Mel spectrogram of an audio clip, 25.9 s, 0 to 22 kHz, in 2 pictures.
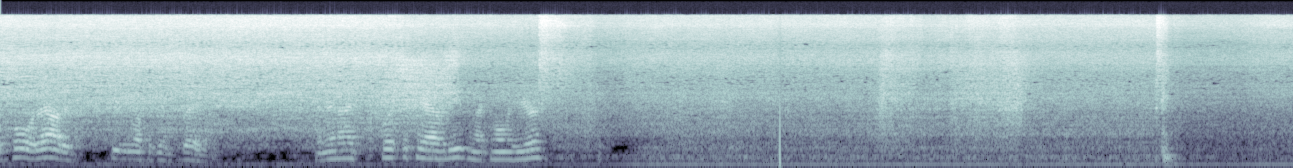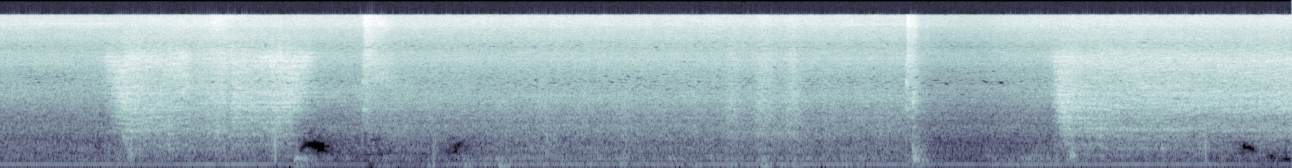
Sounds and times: Speech: 0.0 - 2.2, 3.2 - 5.5
Spray: 0.0 - 25.8.

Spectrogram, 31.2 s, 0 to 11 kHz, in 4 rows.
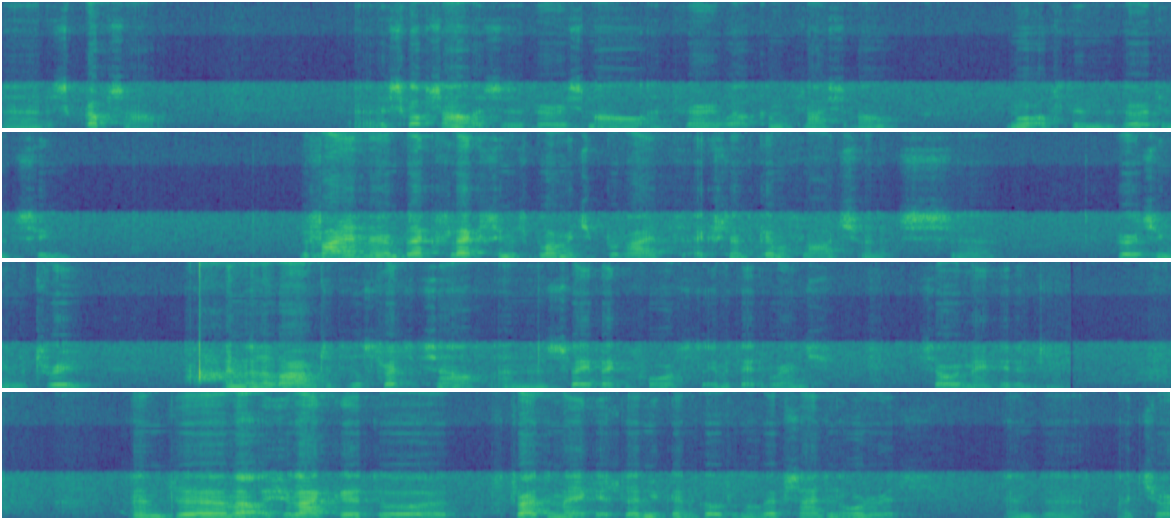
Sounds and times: Speech: 0.0 - 1.2, 2.3 - 6.1, 6.7 - 8.4, 9.8 - 14.5, 15.2 - 16.3, 17.0 - 22.8, 24.2 - 31.1.

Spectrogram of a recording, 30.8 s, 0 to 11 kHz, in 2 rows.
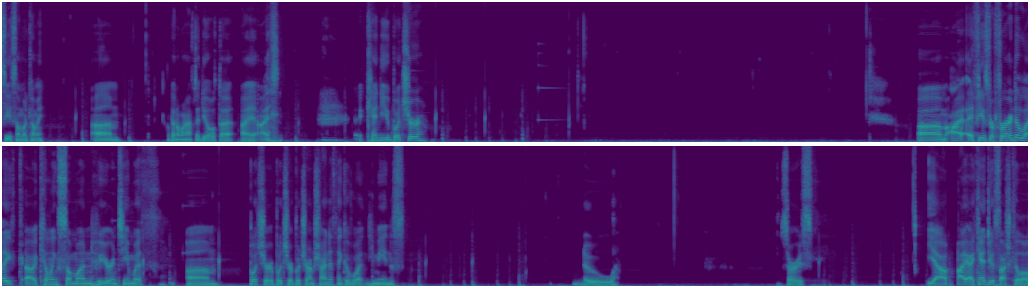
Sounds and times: Speech: 0.0 - 0.6, 1.4 - 1.8, 2.4 - 4.2, 4.8 - 6.4, 13.0 - 21.4, 24.0 - 24.7, 27.0 - 27.7, 29.1 - 30.7.

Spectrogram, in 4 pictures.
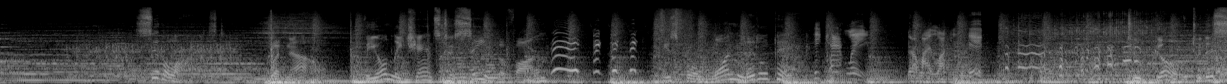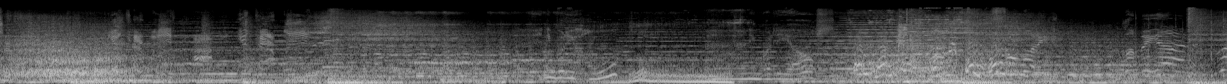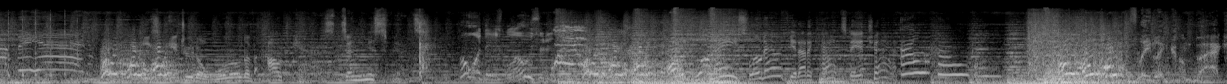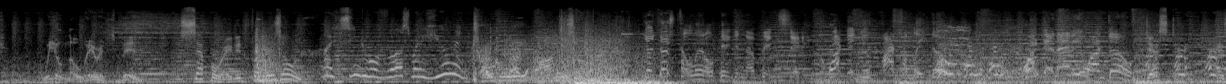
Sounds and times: Music: 0.0 - 49.0.

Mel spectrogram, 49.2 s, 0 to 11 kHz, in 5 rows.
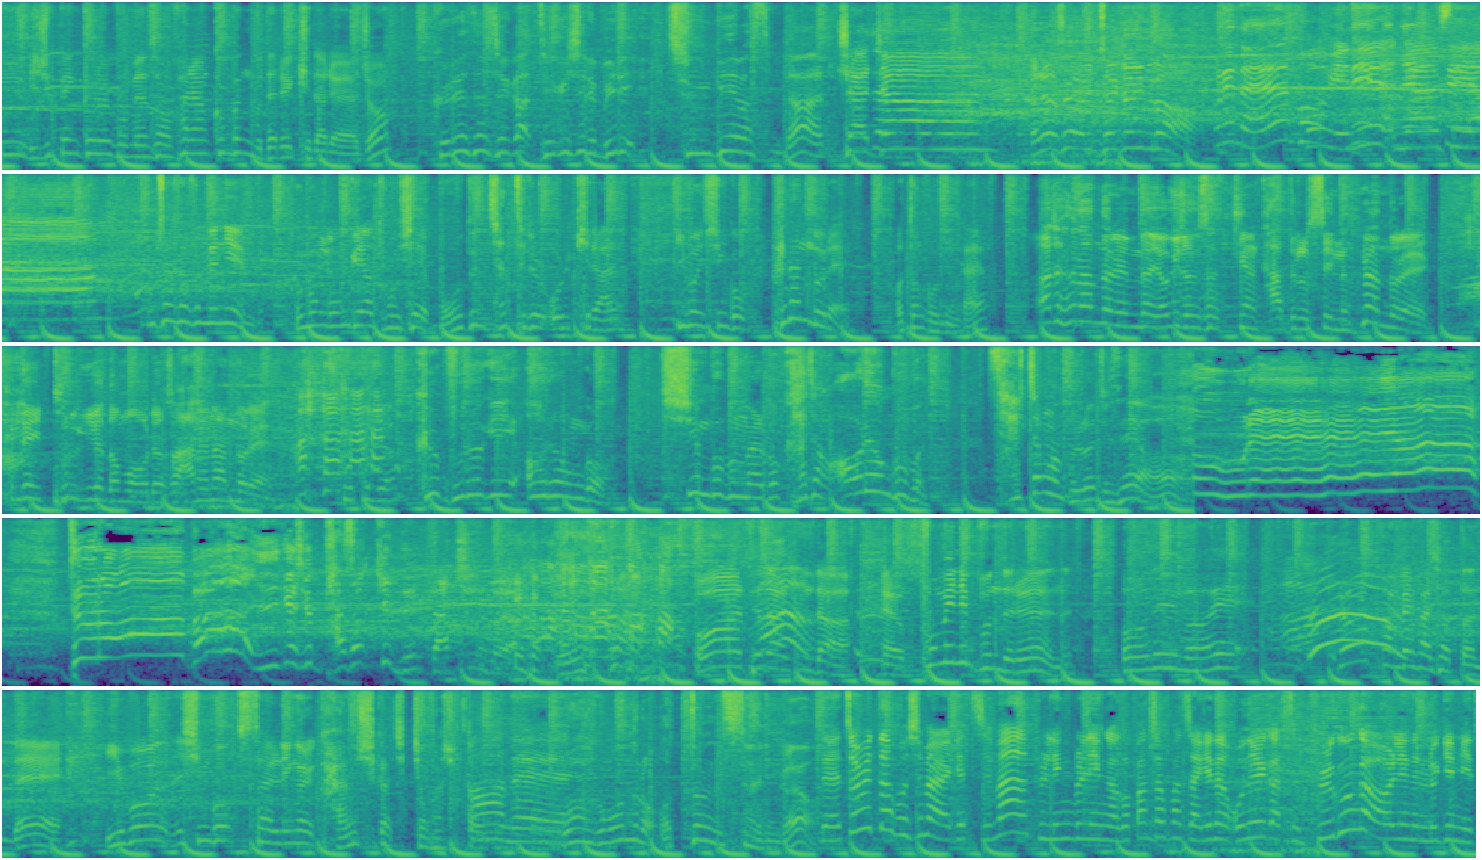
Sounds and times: Music: 0.0 - 49.2.

